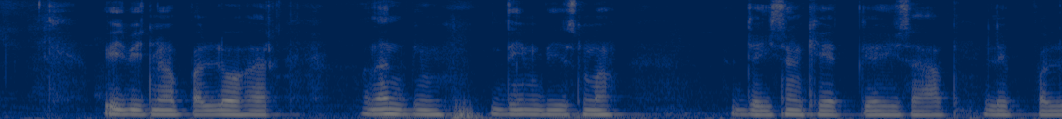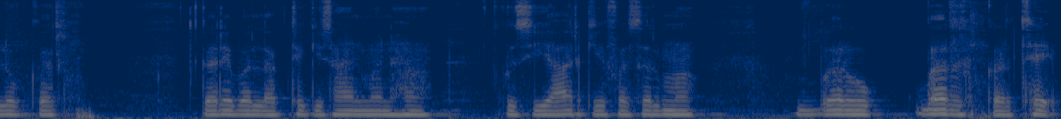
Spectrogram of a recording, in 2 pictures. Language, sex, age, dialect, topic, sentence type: Chhattisgarhi, male, 18-24, Western/Budati/Khatahi, banking, statement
